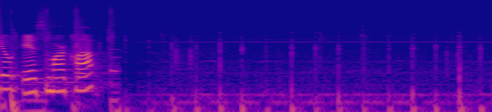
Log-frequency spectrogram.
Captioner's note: soft clapping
